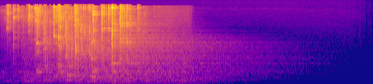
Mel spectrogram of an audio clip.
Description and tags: Dropped, crushed egg shells. Processed with a little reverb and delay. Very low levels!
splinter, ice, crush, crunch, eggshell, crackle, drop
